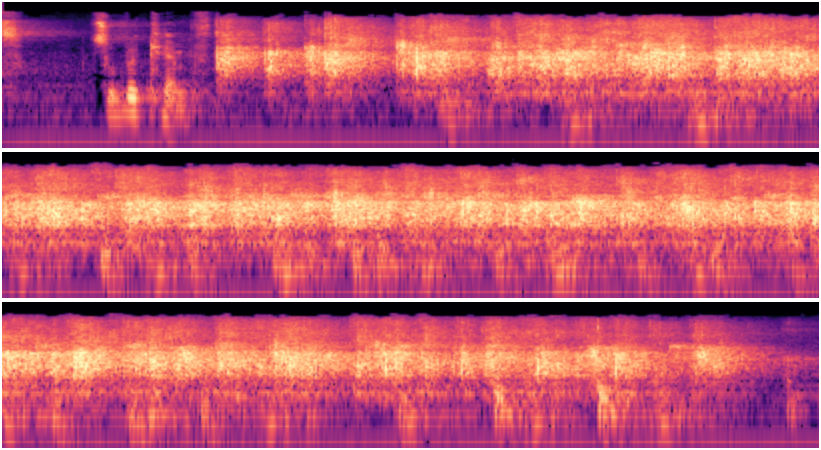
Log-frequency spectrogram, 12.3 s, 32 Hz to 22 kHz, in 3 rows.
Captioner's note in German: Beifall CDU, BÜNDNIS 90/DIE GRÜNEN und vereinzelt SPD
